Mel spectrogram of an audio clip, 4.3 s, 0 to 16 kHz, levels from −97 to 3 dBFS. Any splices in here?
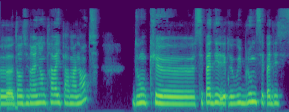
yes; 1 cut; at 3.4 s

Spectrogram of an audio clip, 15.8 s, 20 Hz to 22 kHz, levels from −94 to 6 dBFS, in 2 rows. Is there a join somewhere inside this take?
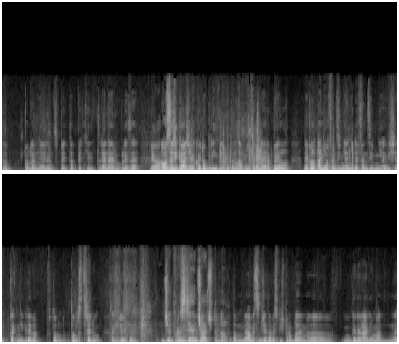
yes; 3 cuts; at 10.0 s, 11.3 s, 12.4 s

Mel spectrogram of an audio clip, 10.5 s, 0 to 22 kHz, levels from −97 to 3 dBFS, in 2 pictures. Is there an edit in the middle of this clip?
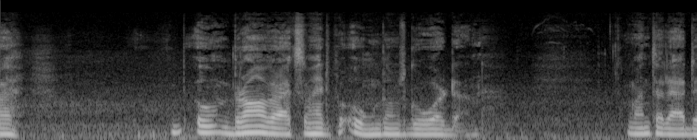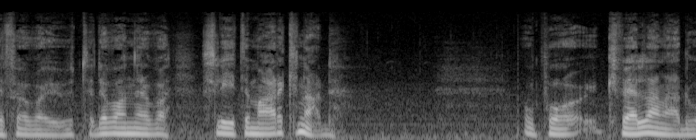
no; 0 cuts

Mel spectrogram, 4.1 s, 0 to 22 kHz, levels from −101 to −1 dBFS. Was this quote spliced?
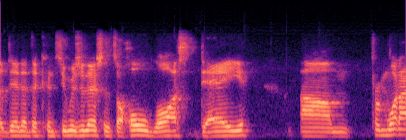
no; 0 cuts

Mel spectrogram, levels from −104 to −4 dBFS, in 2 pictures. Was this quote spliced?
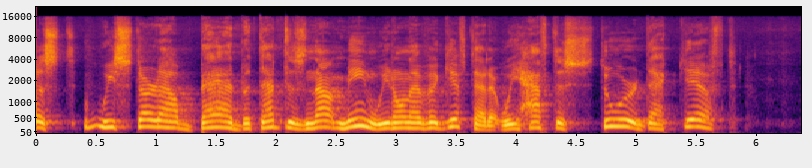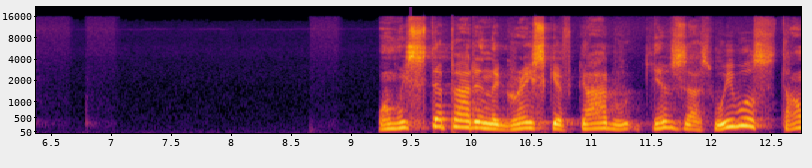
no; 0 cuts

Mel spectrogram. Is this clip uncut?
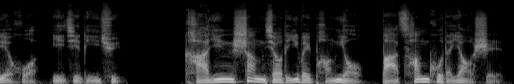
yes; 0 cuts

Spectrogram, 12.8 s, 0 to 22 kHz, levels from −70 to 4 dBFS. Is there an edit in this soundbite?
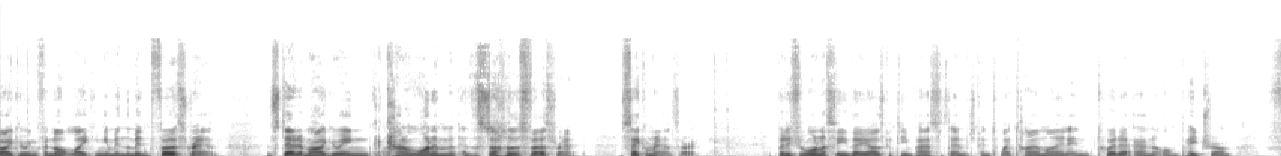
yes; 2 cuts; at 7.6 s, 9.7 s

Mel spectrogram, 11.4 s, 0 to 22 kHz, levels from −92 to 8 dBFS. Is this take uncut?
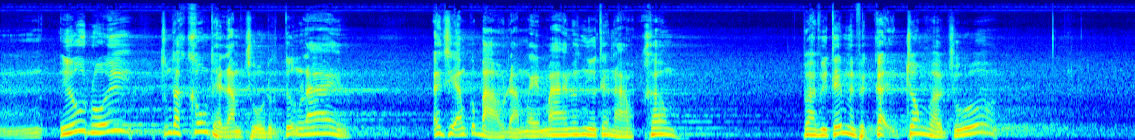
no; 1 cut; at 6.3 s

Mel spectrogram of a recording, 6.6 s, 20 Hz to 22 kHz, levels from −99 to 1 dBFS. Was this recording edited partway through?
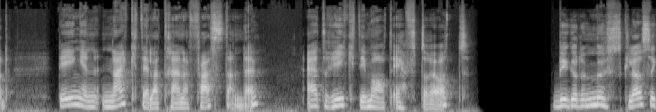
yes; 1 cut; at 3.0 s

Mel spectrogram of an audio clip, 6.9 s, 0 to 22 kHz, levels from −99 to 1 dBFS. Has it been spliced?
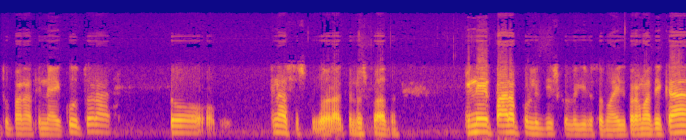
yes; 1 cut; at 3.4 s

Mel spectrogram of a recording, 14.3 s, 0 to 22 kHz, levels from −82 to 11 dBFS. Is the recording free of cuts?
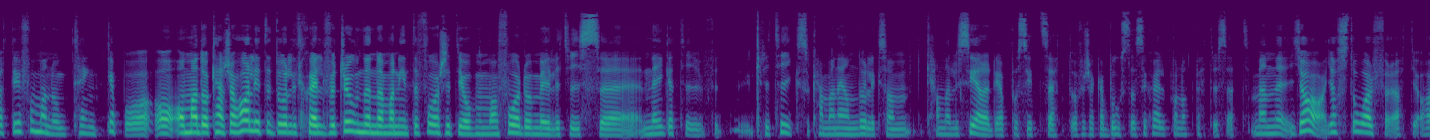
no; 1 cut; at 13.3 s

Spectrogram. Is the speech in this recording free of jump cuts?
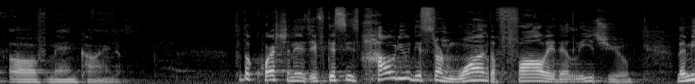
no; 2 cuts; at 3.6 s, 4.9 s

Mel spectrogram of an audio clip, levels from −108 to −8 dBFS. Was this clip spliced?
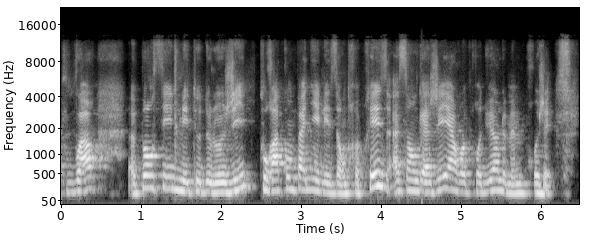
no; 0 cuts

